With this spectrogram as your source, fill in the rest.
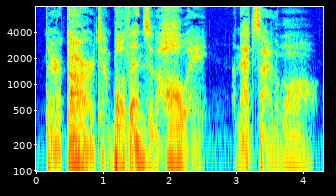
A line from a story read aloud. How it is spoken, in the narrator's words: Groove whispered to Lance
